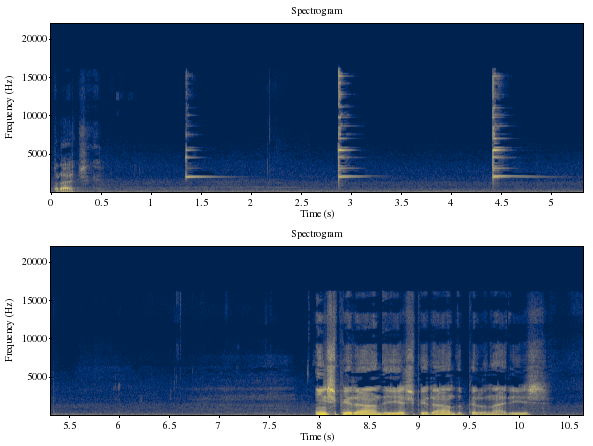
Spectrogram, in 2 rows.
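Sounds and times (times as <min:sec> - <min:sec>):
speech: 0:00.0 - 0:00.6, 0:08.0 - 0:10.4
struck glass clinking as improvised meditation bell: 0:01.4 - 0:01.8, 0:02.9 - 0:03.3, 0:04.4 - 0:05.1.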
